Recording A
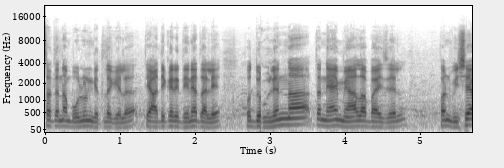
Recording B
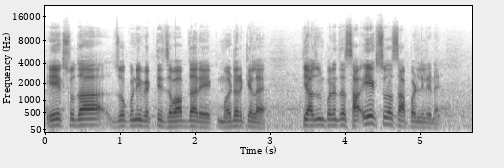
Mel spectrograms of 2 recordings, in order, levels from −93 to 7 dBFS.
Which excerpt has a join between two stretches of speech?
A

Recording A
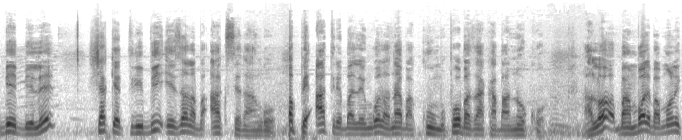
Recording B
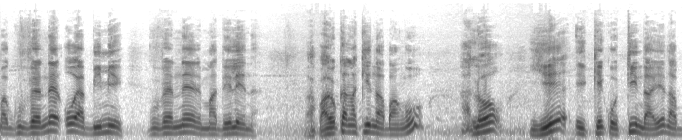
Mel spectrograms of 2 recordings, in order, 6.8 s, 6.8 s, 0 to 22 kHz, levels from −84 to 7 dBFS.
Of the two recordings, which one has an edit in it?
A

